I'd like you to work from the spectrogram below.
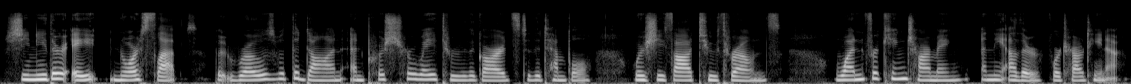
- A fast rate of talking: No, average, 180 wpm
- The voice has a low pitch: No, high, 205 Hz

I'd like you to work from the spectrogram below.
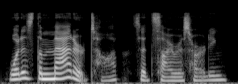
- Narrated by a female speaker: Yes, female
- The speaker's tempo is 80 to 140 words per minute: No, average, 200 wpm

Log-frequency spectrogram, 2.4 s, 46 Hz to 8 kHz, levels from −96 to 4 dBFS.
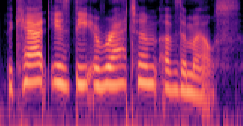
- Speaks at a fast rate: No, average, 195 wpm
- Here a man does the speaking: No, female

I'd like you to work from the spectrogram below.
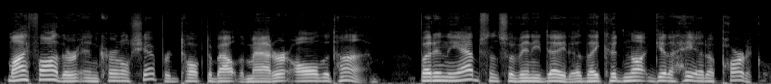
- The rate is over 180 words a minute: Yes, average, 200 wpm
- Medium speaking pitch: Yes, medium, 155 Hz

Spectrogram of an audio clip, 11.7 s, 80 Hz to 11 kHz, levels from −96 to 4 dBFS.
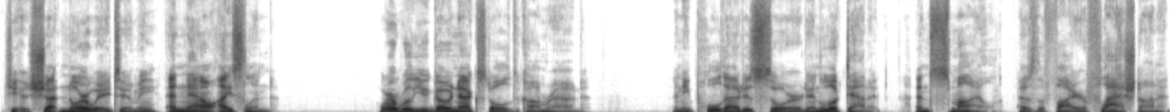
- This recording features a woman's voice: No, male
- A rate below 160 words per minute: No, average, 175 wpm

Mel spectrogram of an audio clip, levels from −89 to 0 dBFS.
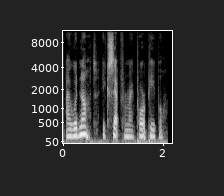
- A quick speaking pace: No, average, 190 wpm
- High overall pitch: No, medium, 155 Hz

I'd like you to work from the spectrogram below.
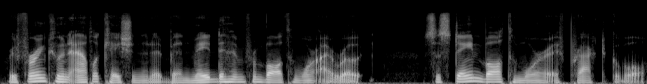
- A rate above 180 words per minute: No, average, 165 wpm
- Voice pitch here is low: Yes, low, 105 Hz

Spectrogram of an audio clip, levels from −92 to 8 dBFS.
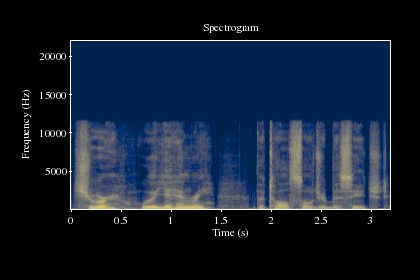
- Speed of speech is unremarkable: No, slow, 130 wpm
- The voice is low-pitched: Yes, low, 100 Hz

